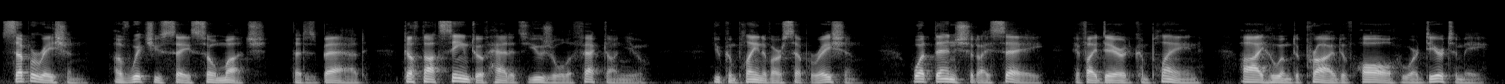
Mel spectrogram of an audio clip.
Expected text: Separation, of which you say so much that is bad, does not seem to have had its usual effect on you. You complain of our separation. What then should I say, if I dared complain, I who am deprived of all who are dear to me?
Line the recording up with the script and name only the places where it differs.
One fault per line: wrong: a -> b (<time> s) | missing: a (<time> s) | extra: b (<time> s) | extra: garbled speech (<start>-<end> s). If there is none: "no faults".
wrong: does -> doth (4.0 s)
